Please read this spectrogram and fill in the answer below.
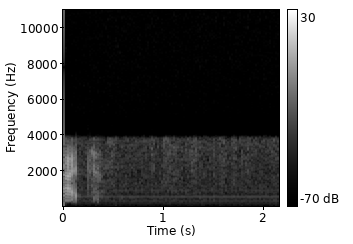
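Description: Faint steady electrical hum made of a few fixed tones, left bare in a pause between words.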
